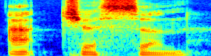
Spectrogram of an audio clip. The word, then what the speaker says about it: Acheson: Acheson. Got it. I'll try and remember that. Why don't they just put a T in the name?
